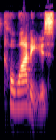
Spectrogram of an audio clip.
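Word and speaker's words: coati: It's not cotis. It's kowadis. Um oh wait kotamundi. Kawatti mundi. Kowadmundi. Yeah. And so it's weird because it looks like the English word coat.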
